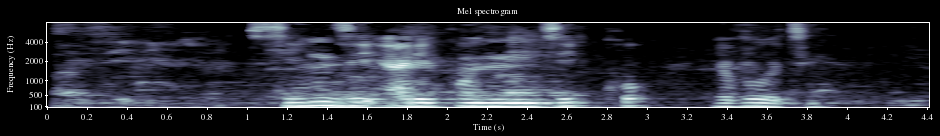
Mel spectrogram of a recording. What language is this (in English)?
Kinyarwanda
